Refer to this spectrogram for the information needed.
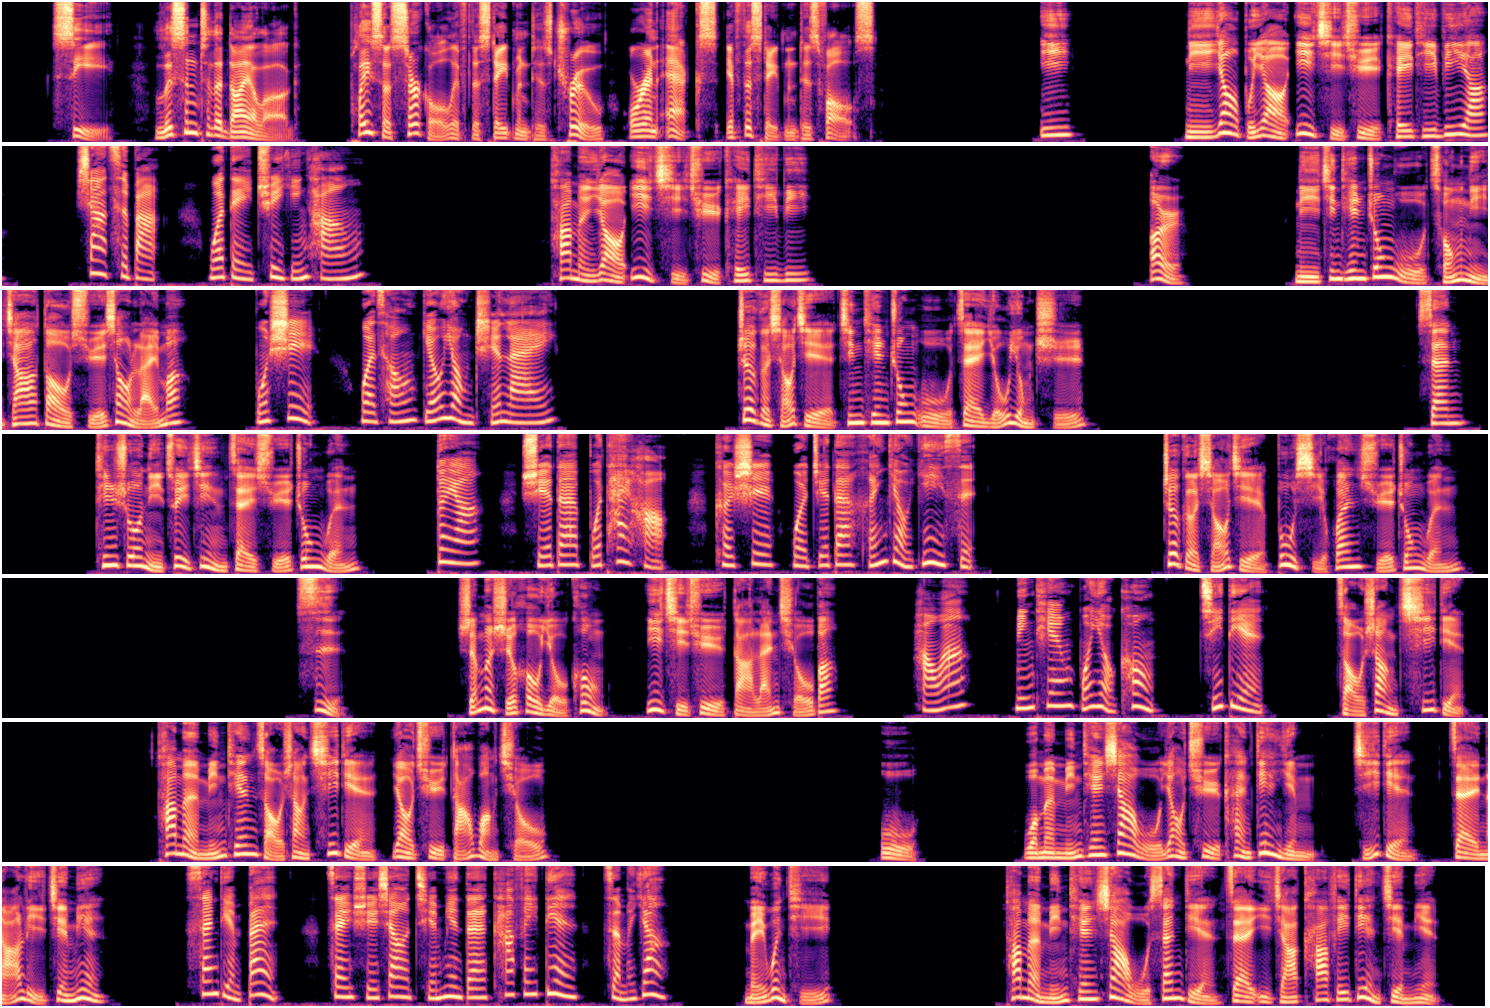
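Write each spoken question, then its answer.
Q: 他们要一起去 KTV。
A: 错 (X)

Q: 这个小姐今天中午在游泳池。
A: 对 (O)

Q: 这个小姐不喜欢学中文。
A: 错 (X)

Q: 他们明天早上七点要去打网球。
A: 错 (X)

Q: 他们明天下午三点在一家咖啡店见面。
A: 错 (X)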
